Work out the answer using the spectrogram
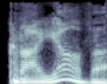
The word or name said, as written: craiova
